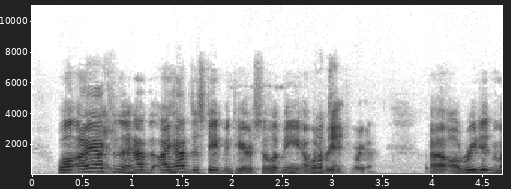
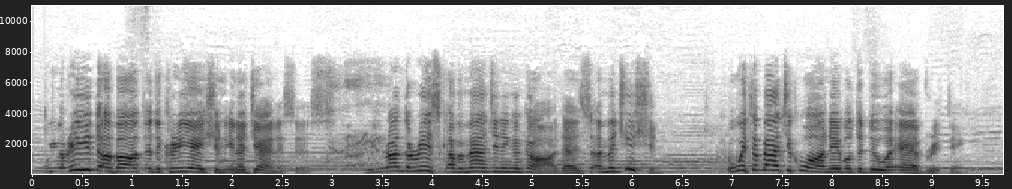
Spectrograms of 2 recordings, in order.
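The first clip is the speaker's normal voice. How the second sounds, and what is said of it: Mock papal reading voice. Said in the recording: “in my most popish voice,”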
